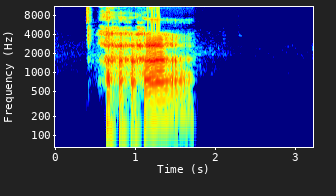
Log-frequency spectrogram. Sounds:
Laughter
